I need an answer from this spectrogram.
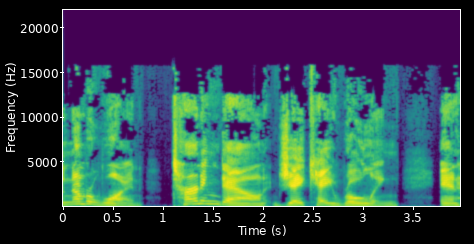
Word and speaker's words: Rowling: one turning down JK Rowling and her name is pronounced rolling like bowling if you don't believe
